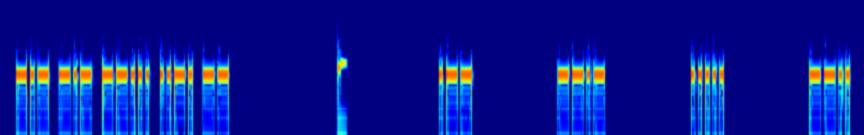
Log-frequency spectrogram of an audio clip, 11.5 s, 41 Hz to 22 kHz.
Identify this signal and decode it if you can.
Morse code, heard as a keyed tone, about 25 wpm, spaced as for 12 wpm, 700 Hz. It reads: KK7FM WQ5Z
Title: USA Call Signs - 8x Character Spacing - 25wpm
